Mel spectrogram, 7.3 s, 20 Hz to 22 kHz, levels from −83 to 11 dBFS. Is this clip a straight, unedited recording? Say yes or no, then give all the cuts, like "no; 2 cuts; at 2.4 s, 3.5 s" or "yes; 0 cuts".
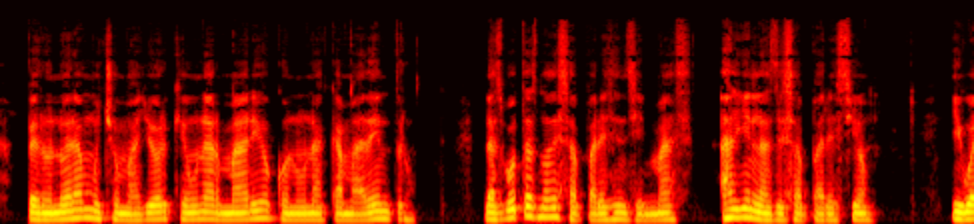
no; 2 cuts; at 3.5 s, 5.3 s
